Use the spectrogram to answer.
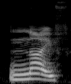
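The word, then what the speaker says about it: knife: में नाइफ कहते हैं नाइफ के जो है यह साइलेंट हो जाएगा ठीक है नाइफ पढ़ा जाएगा नाइफ त जब हम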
